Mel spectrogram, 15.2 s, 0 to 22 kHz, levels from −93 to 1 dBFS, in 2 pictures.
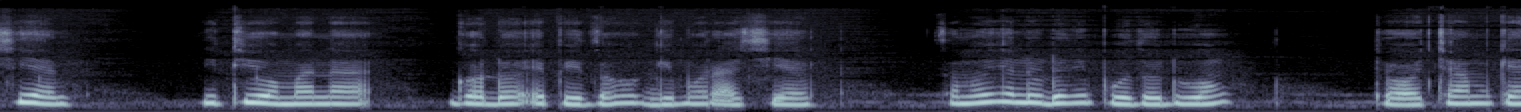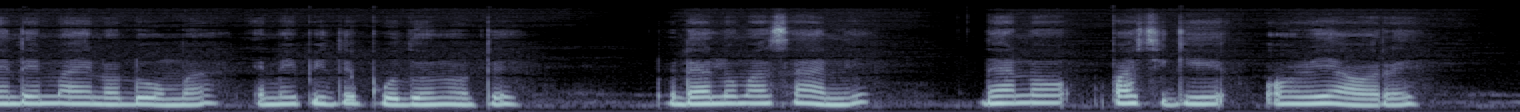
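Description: No technical faults can be heard anywhere in the recording.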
